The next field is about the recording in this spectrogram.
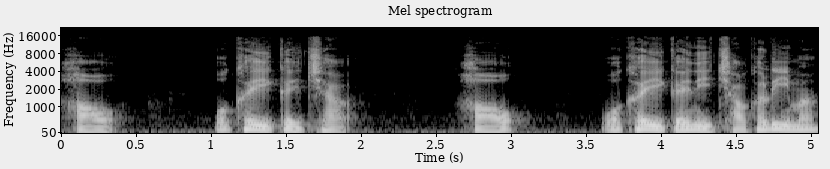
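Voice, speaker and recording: In a very clean recording with a silent background and a dry, close sound with no echo, a man with a medium pitch and a dark, mellow tone speaks at a very slow pace with long, frequent pauses. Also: ordinary pitch variation. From China. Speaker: language textbook dialogue performer. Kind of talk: reading scripted role-play dialogue aloud; casual chat.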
